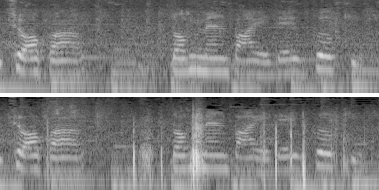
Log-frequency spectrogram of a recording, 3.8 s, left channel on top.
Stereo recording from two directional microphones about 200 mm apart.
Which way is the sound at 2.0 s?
15° left (ahead or behind).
